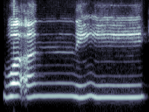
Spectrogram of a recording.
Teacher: نون پہ غنہ زمانی ہو رہا ہے، شد آئی تو غنہ زمانی ہو رہا ہے ، ایک الف کے برابر رکیں گے، یا مد آ گیا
